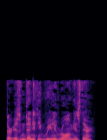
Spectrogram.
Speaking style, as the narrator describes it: Elsa said, and her voice wavered uncertainly on the edge of fear

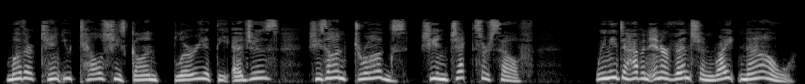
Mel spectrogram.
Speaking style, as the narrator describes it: Jolie nearly blurted out

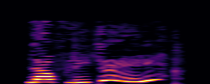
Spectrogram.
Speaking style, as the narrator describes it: she said cheerfully

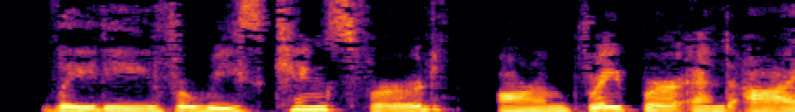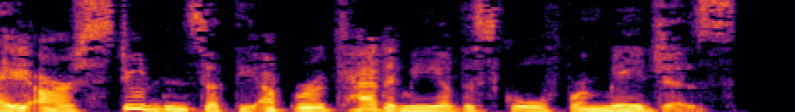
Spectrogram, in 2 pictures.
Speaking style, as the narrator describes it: Ozorn told Stillowit smoothly

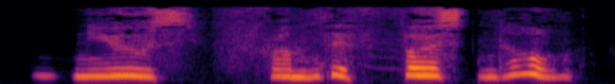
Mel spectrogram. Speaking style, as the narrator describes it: she said shakily

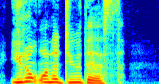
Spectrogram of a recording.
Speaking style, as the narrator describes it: I cried

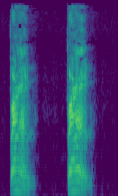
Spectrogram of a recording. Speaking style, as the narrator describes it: Someone called out sharply behind me

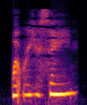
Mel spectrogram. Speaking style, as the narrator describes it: Mara whispers

